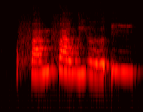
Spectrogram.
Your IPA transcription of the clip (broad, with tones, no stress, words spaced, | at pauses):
fa˧˥mfa˧w jəː˨˩˦ʔi˧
